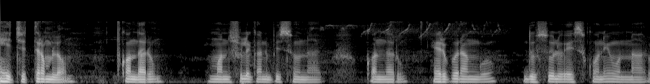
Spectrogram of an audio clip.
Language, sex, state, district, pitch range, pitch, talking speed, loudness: Telugu, male, Telangana, Mahabubabad, 115-125 Hz, 120 Hz, 110 wpm, -22 LUFS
